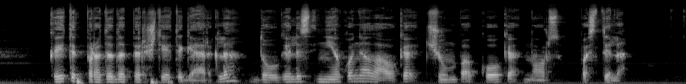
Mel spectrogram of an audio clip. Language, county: Lithuanian, Klaipėda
